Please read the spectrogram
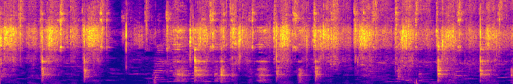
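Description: Hand grinding of spices on a sil-batta, a stone muller worked back and forth over a flat grinding stone into a wet paste of garlic, turmeric and chillies, making quick rhythmic scraping strokes. There is a short pause about a second in.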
